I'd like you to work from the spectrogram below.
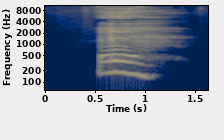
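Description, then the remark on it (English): A single drawn-out yawn, voiced and breathy, sliding downward in pitch for about a second before trailing off into a soft exhale. “The yawns are so real.”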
